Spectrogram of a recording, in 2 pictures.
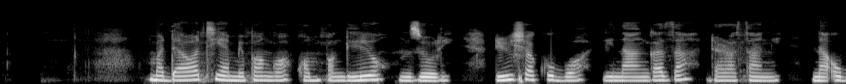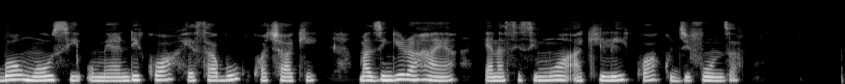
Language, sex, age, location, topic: Swahili, female, 25-35, Nairobi, education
